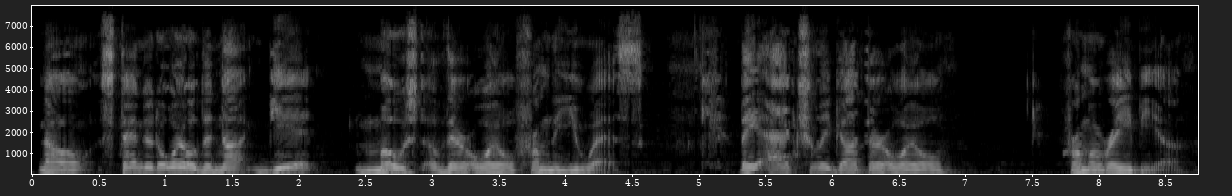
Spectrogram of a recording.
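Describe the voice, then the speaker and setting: Dull lo-fi recording of a man lecturing deliberately. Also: mid-range voice, a bit bright. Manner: didactic, checks that listeners follow. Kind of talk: informal monologue to viewers, lecturing. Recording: dull, lo-fi sound.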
